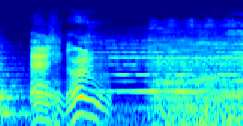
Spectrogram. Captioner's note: eerie sound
